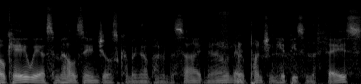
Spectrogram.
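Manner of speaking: hushed, very soft, low play-by-play murmur. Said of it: "just talking softly about what's going on".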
